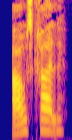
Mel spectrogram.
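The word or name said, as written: AFSKRÆLLER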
